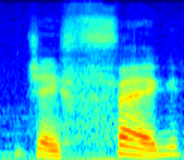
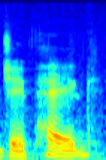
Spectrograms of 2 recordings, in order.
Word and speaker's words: JPEG: So before it's pointing out like JPEG, where P comes from photograph, so it should sound like JFEG, because photograph. Yeah, but it's a P, so we pronounce it JPEG, because that's what we see written down.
